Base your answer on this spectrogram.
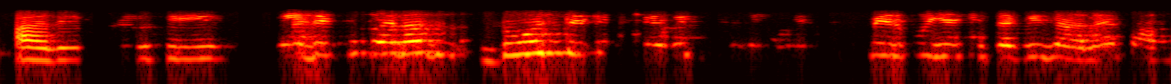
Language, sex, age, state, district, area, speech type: Hindi, female, 60+, Rajasthan, Jaipur, urban, conversation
